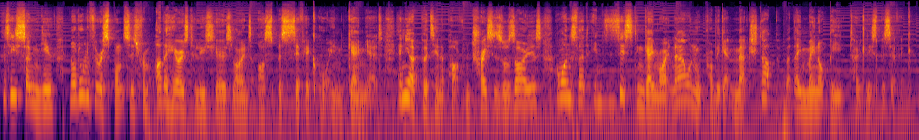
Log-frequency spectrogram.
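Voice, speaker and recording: A man's voice: a little high, very animated, fast talker, hardly any pauses, fairly bright tone. A man hosting a gaming video, reading scripted narration. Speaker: YouTube video host. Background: music.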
